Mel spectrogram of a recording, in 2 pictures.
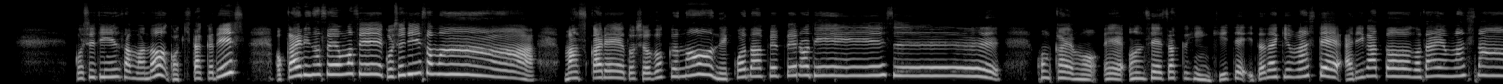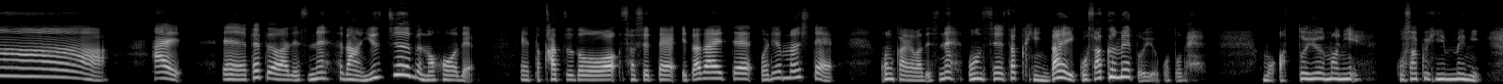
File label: free talk, ASMR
